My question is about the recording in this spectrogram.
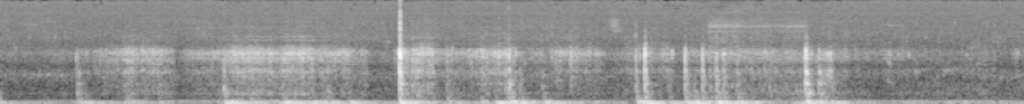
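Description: Kayak moving through the water: low rumbling surges of water against the plastic hull, with several sharp knocks of paddles against the boat, the loudest about two seconds in.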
